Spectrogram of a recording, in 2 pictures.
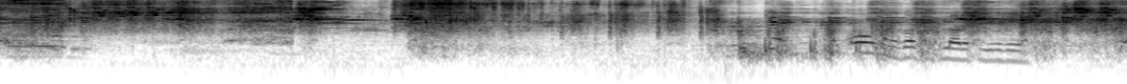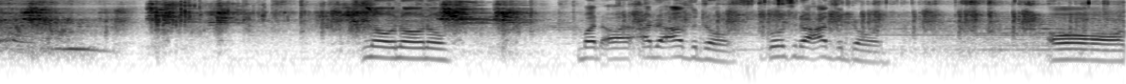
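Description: Blades swish and strike in a fast fight.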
